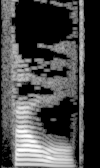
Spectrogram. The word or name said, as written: fowled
